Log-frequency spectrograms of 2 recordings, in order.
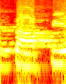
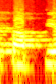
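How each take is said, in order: First: तापी as two open syllables, taa-pee; name without P-sound cluster. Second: ताप्ती with a T sounded right after the P; name with PT cluster. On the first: Teacher shows students one accepted river name, तापी said as taa-pee. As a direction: say तापी with a plain "pee" ending, no T after the P. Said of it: "कई लोग इसको तापी भी पढ़ते हैं". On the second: Teacher shows students the other accepted river name, ताप्ती said as taap-tee. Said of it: "कई लोग ताप्ती भी बोलते हैं". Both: Shown as a demonstration.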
